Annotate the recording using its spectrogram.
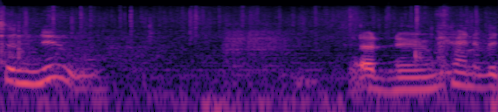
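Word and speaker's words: nue: It's a new. It's a what? It's a new.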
